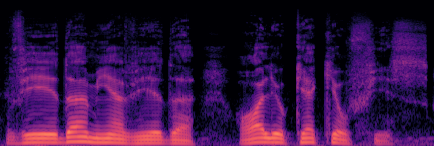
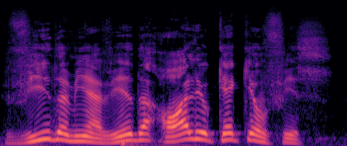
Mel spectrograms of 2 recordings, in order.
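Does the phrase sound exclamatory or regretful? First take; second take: regretful; exclamatory. First: It is said in a regretful, rueful tone. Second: It is said in an exclamatory, emphatic tone. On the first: The speaker regrets what was done. "como arrependimento" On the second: The speaker looks back on the path with appreciation. "colocar um ponto de exclamação"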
